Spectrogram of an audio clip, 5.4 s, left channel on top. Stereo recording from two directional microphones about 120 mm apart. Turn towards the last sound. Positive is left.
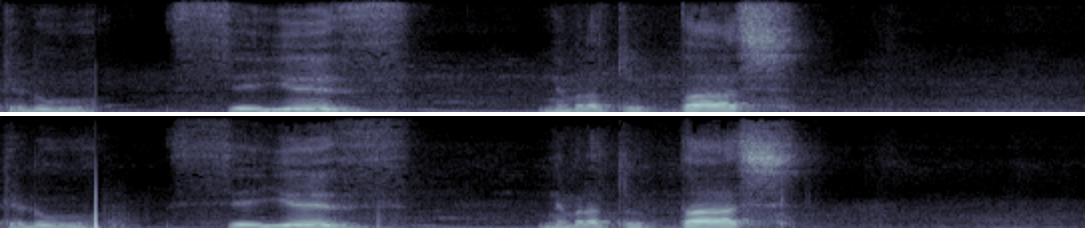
turn(degrees=15)  # may be behind; listen again after turning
